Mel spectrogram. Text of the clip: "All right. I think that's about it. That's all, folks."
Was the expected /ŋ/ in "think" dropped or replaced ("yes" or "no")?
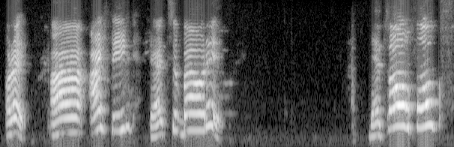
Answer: no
